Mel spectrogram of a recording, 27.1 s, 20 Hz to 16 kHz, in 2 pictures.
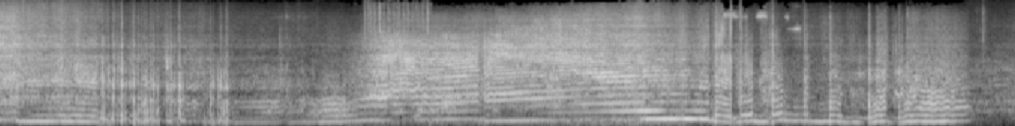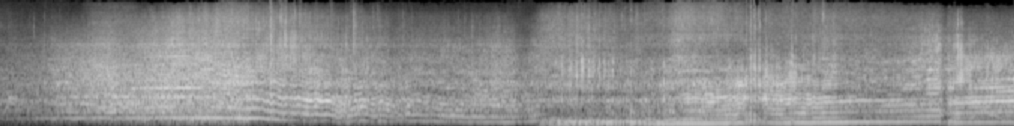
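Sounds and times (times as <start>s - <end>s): rally car engine at high revs: 0.0s - 27.0s.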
